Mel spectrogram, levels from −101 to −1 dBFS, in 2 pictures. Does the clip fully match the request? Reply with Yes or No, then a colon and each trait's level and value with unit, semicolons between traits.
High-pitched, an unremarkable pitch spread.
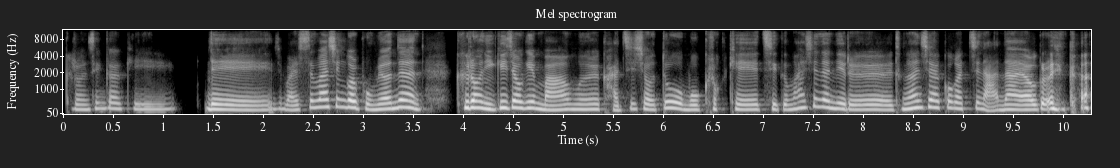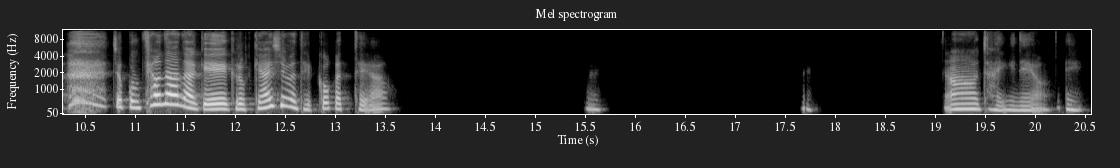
Yes: high, 210 Hz; average, 4.4 semitones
